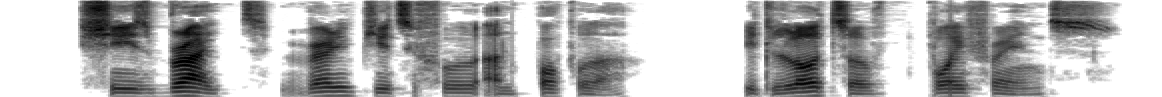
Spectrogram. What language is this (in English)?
English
